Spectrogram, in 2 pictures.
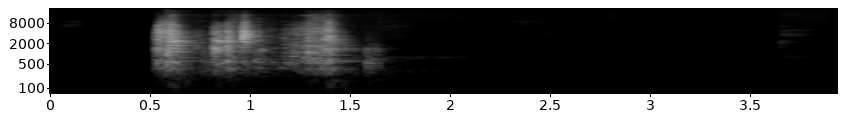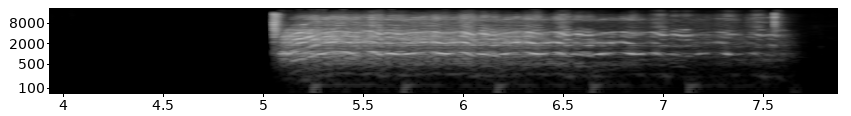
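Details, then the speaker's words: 2006 Zhejiang Kandi 250cc kart, picked up with the intake elbow off and the carburetor slide nearly rusted: a quiet pause, then even cranking with regular compression pulses about four per second; spins freely with fair compression. "yeah sounds pretty good got a little bit of compression in it"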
